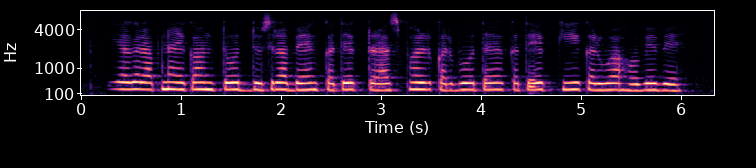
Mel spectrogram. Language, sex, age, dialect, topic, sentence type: Magahi, female, 18-24, Northeastern/Surjapuri, banking, question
